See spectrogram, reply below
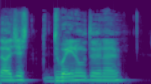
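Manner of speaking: ordinary delivery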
